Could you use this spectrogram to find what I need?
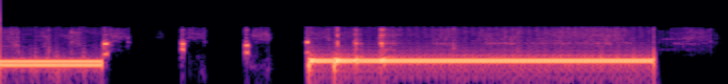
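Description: Telephone call transfer tones on a line being passed to a bank's audit department: a short steady tone, a few sharp clicks, then a long continuous mid-pitched tone lasting about two seconds before it cuts off.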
